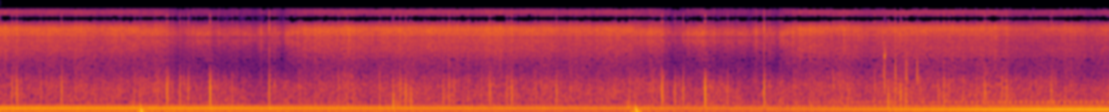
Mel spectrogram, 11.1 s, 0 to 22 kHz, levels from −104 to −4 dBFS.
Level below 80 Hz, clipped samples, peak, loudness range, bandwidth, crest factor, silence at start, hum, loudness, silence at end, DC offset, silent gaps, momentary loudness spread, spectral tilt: -40 dBFS; under 0.1%; -4 dBFS; 2 LU; 16 kHz; 24 dB; 0 s; none; -26 LUFS; 0 s; under 0.1%; none; 4 LU; -3.5 dB/octave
